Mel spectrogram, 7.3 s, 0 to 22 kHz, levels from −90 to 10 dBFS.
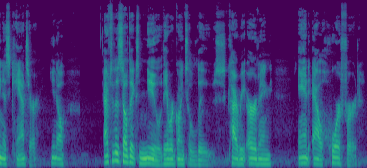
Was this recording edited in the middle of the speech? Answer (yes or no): no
